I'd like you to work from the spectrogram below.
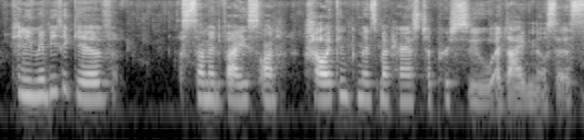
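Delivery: ordinary talk, nothing marked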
